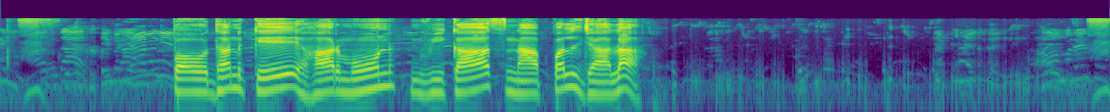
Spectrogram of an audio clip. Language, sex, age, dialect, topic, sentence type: Bhojpuri, male, 25-30, Western, agriculture, statement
